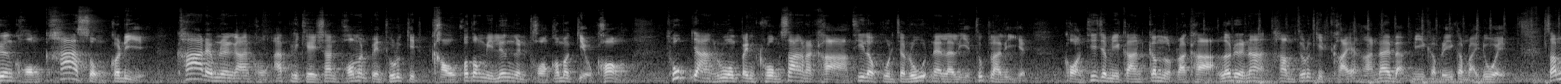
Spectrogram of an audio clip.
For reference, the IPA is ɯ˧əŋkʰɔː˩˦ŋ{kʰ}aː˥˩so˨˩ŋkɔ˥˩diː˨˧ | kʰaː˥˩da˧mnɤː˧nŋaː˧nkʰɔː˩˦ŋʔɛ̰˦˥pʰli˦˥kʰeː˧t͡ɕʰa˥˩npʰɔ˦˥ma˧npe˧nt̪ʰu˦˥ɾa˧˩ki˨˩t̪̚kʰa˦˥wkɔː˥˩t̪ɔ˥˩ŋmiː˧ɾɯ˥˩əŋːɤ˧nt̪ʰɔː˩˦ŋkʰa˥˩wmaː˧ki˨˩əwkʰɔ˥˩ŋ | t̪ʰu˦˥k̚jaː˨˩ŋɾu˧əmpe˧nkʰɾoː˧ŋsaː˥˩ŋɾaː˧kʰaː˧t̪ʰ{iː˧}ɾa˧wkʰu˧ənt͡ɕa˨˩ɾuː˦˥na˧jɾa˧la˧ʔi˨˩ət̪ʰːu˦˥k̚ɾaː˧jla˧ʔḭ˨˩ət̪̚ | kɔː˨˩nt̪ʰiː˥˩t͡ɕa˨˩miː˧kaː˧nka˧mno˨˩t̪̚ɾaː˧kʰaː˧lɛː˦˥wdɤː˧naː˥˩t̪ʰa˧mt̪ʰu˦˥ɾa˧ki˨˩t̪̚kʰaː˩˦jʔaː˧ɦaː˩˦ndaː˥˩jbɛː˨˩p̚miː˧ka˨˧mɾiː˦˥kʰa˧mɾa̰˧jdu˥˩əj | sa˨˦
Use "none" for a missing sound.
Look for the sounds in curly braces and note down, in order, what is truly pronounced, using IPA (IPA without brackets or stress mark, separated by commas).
kʰ, iː˥˩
